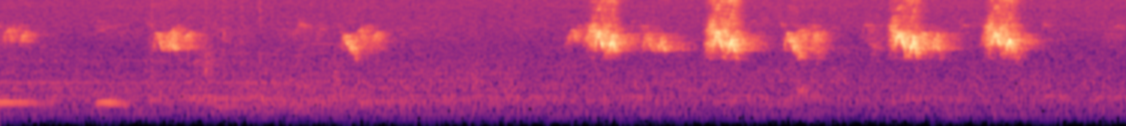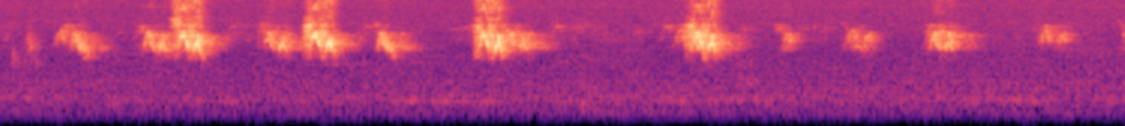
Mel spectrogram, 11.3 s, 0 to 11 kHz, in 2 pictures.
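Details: House sparrow (Passer domesticus) in a garden with bird feeders in June 2020 gives a run of short, harsh chirps, two or three a second, some louder and doubled, over a faint low background hum.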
